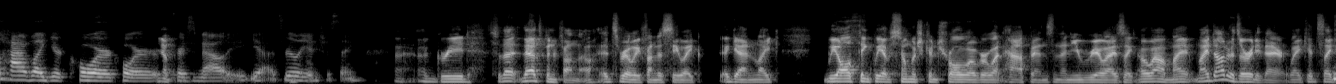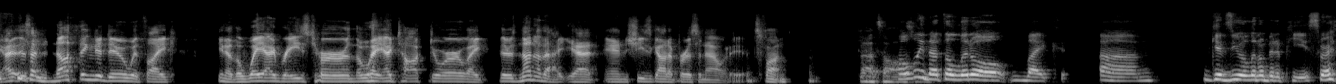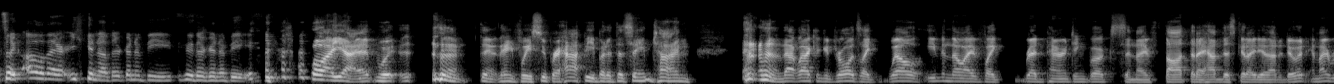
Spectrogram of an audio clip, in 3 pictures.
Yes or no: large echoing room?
no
